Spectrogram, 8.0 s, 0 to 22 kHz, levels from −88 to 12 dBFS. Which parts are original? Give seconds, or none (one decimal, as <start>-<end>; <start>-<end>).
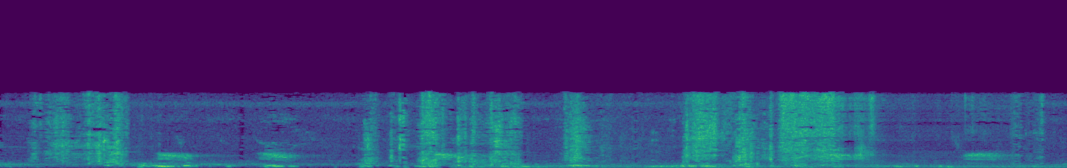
0.0-6.3; 7.6-8.0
